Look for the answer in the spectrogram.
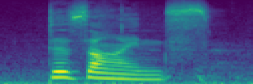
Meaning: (noun) plural of design; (verb) third-person singular simple present indicative of design
- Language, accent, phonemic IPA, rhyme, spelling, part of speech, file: English, US, /dɪˈzaɪnz/, -aɪnz, designs, noun / verb, En-us-designs.ogg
